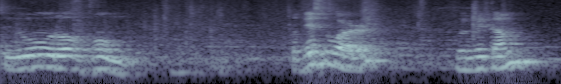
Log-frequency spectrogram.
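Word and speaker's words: نورهم: So when you combine these 2 together and read, one dhamma is not read, so it is pronounced as nurohum. So this word will become nurohum.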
